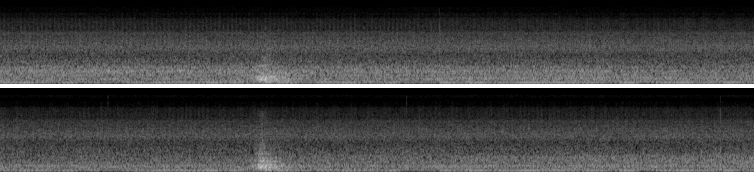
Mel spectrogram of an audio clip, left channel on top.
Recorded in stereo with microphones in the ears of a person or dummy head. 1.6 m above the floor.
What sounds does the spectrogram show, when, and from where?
2.5 s a whoosh: 65° right (ahead or behind), 3 m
